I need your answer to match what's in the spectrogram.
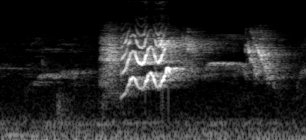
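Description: An Australian finch gives a brief, high, scratchy twittering burst, followed by a shorter chattering phrase about half a second later.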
